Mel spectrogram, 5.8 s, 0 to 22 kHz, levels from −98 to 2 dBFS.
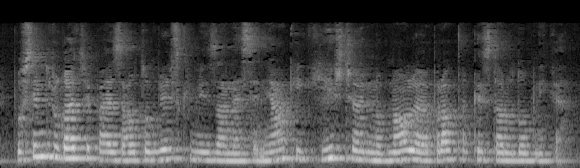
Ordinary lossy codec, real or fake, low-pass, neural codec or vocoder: AAC, 32 kbps; real; 19.8 kHz; none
